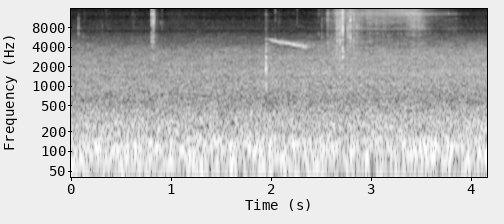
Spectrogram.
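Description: Steady wind rumble buffeting the microphone, with a few light clicks and one brief high falling chirp about two seconds in.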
